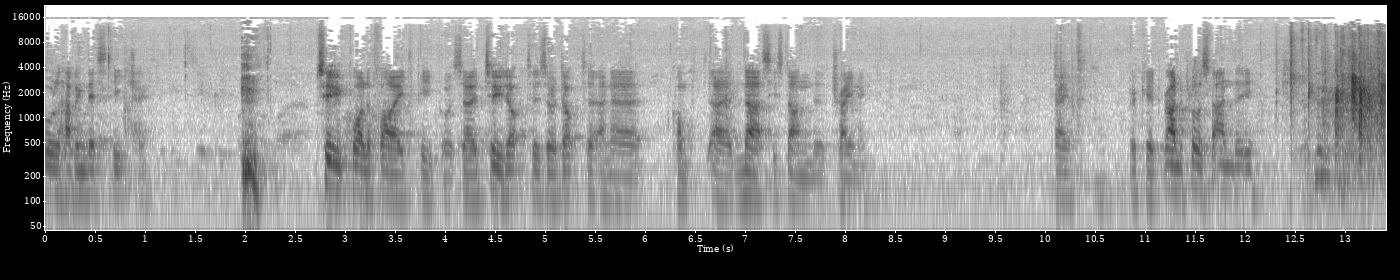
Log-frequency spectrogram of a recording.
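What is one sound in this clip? A young man lectures through a microphone.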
